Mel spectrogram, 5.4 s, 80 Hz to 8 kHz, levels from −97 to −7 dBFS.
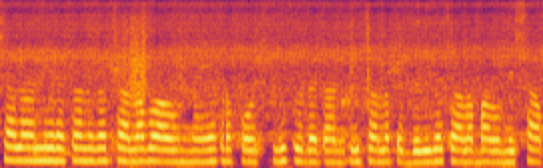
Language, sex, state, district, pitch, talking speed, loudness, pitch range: Telugu, female, Andhra Pradesh, Sri Satya Sai, 210 Hz, 145 wpm, -15 LUFS, 200-220 Hz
